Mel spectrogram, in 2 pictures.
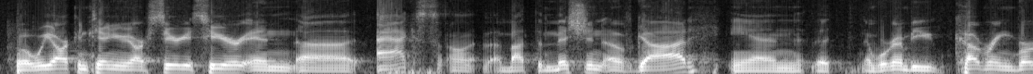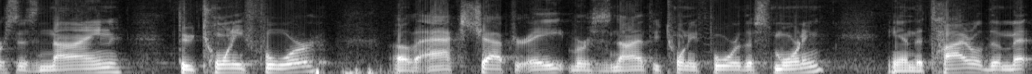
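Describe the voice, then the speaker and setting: A middle-aged male pastor delivers a sermon in a slightly raspy, somewhat low voice. He speaks casually and conversationally, with plenty of fillers and the occasional throat clearing. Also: a little mellow. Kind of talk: sermon with scripture reading.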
